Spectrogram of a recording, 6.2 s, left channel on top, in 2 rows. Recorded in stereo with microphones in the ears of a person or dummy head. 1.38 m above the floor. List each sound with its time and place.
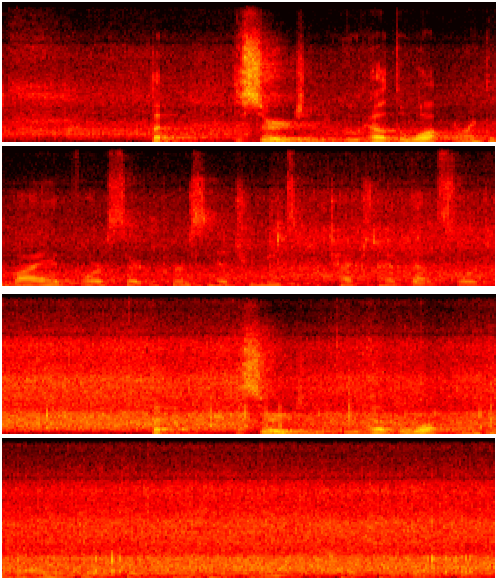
0.9 s a man speaking: 5° left (ahead or behind), 2 m; by 2.7 s 15° left (ahead or behind), 0.8 m
2.8 s a woman speaking: 65° left (ahead or behind), 1.5 m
